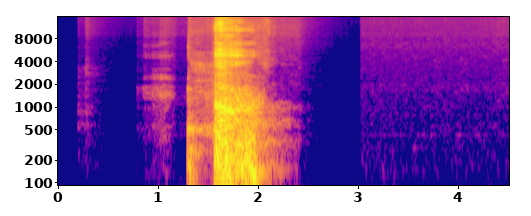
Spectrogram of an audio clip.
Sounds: Sneeze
